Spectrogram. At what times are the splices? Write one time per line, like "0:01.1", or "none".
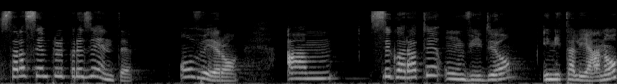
0:01.7
0:03.7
